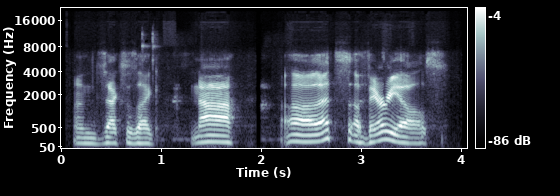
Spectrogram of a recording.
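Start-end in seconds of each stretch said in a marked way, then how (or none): 1.3-3.8 very slow, unhurried, drawn-out call. Voicing a demon answering from across a room: yelling across the room. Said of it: "yells across the room".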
